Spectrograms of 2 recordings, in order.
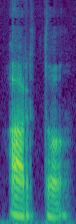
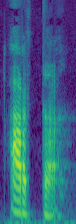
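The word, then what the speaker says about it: harto: then we say estar arto to be fed up and if it's referring to feminine estar arta so a girl would say estoy arta i'm fed up and arto is spelt h a how would you say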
